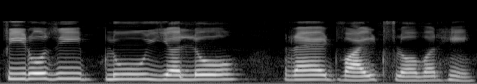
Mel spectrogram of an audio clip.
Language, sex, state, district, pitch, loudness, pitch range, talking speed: Hindi, female, Madhya Pradesh, Bhopal, 225 Hz, -15 LUFS, 205-240 Hz, 90 wpm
